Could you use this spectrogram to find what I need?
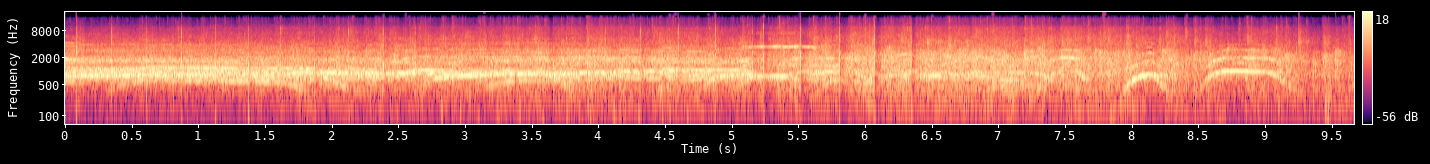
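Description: An audience applauds and cheers as three guests are welcomed onto the stage at a live show. Loud, sustained clapping mixes with repeated rising whoops and cries, then eases slightly near the end.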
